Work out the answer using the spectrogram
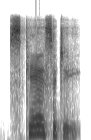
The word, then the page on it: scarcity: Indian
